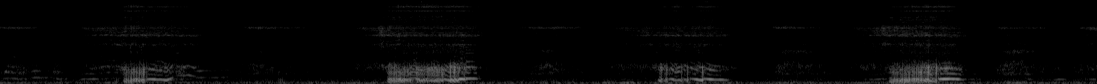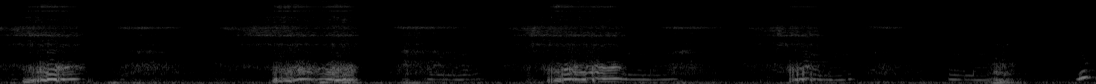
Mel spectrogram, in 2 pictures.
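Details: Real night recording of a sleeping baby: soft, rumbling snores at about 12 breaths a minute in a quiet room; ordinary gentle snoring.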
